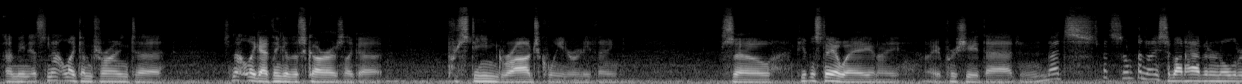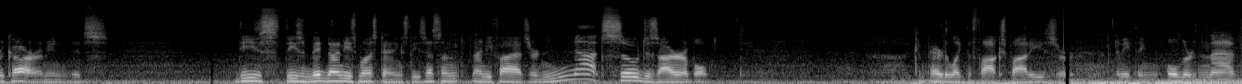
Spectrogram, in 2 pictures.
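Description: At 14.49 to 14.56 s and again at 23.03 to 23.12 s, damaged data in the compressed stream makes the decoder misread frames and lose sync until it finds the next valid header. Each fault is a short chirp, squawk, click or hole, roughly 70 to 100 ms long, breaking into the sound.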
